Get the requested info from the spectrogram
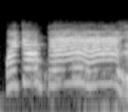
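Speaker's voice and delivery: squeaky, slowed mock singer voice; stretched, cartoonish high squeal; mock screamed vocal line. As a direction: ham up a shrieking wake-up cry. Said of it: "and then goes like".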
